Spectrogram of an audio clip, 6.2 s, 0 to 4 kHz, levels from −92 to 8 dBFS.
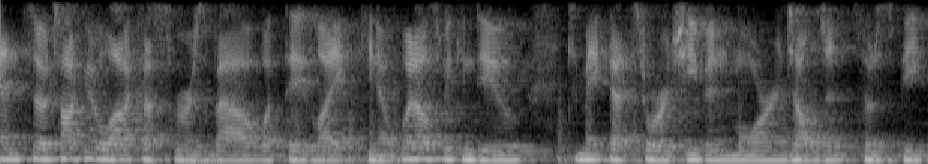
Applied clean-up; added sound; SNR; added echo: none; Knock; 18 dB; reverberation time 0.8 s.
